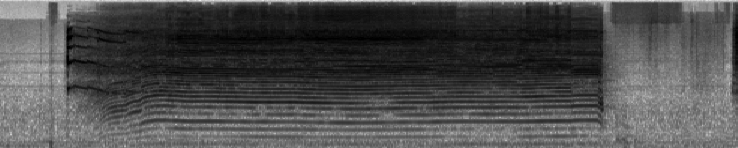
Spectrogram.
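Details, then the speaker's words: Oscillating saw cutting an OSSIOfiber threaded trimmable nail to length during intramedullary metacarpal fracture fixation technique: buzzing saw starts, runs steadily about five seconds, then stops. "once we marked the thread nail the appropriate length we're now going to cut the nail using oscillating saw you can hold two ends with a hemat"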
